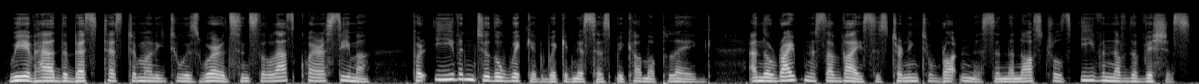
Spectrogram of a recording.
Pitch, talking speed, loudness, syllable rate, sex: 150 Hz, 195 wpm, -18 LUFS, 5.7 syllables/s, female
